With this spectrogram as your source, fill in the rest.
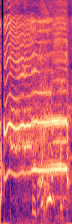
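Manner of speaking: high mock scream of alarm. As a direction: shriek like a panicked mother. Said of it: "She starts screaming".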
